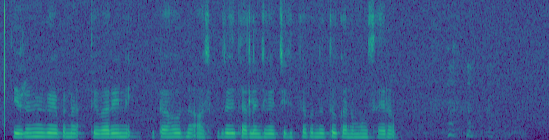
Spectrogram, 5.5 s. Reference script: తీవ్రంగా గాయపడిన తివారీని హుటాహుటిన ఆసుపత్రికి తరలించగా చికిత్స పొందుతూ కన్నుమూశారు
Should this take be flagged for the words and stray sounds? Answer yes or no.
yes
